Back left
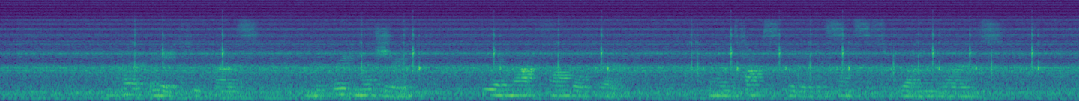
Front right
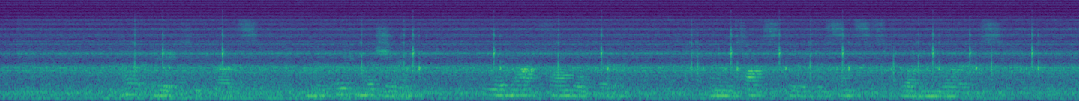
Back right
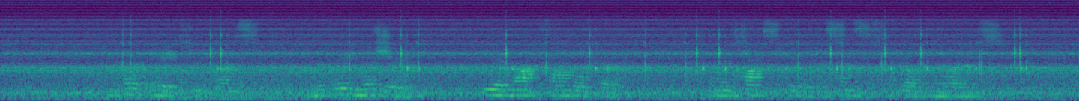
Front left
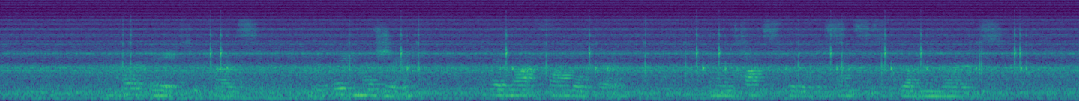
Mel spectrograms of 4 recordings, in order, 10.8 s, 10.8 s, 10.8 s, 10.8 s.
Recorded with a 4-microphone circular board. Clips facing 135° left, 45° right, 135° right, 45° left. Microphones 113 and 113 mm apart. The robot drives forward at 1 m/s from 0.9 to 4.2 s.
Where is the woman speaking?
120° left, 6.5 m; by 10.0 s 140° left, 8 m.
